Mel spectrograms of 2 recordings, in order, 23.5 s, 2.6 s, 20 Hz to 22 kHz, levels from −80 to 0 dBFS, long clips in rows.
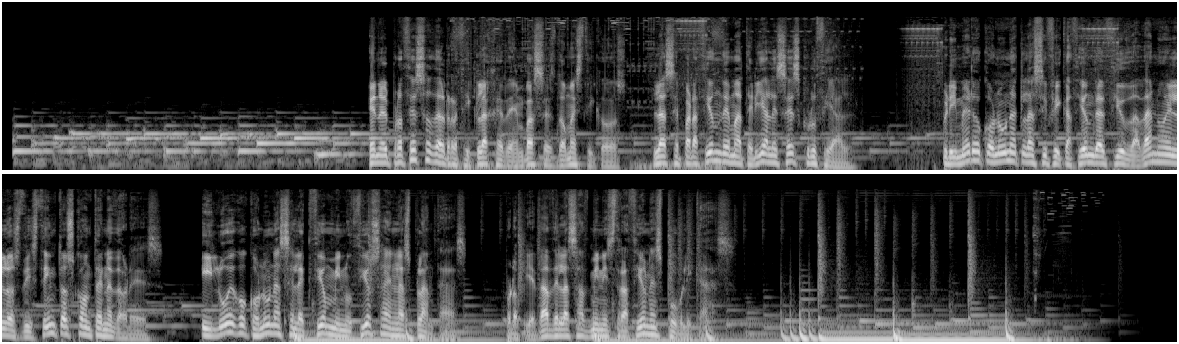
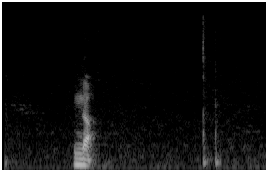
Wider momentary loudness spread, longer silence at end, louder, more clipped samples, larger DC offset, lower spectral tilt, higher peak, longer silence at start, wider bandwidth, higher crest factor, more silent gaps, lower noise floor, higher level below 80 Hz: second, 12 LU vs 22 LU; first, 0.9 s vs 0.45 s; first, -19 LUFS vs -30 LUFS; neither; neither; second, -5 dB/octave vs -7 dB/octave; first, -2 dBFS vs -10 dBFS; second, 0.1 s vs 0.7 s; about the same, 16.5 kHz vs 16.5 kHz; second, 16 dB vs 26 dB; neither; about the same, -59 dBFS vs -62 dBFS; first, -28 dBFS vs -64 dBFS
